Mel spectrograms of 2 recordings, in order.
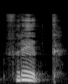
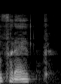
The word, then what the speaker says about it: fred: También tenéis que saber que la letra D, D, al final de palabra, suena, se pronuncia como la T, como la T. Por ejemplo, frío en catalán se escribe, Fred, acabado en D, pero decimos Fred, Tim Fred.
